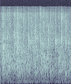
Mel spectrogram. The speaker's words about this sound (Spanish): Denle un fuerte aplauso, amén. Amén.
